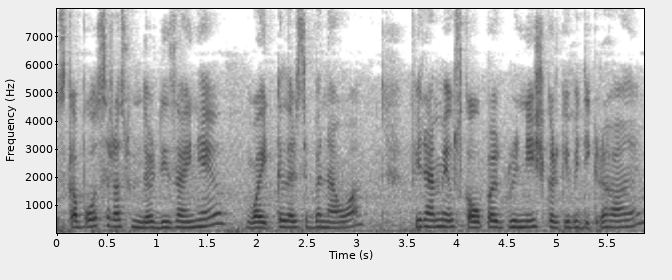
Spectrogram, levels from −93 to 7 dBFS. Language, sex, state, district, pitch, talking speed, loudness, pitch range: Hindi, female, Arunachal Pradesh, Papum Pare, 220 Hz, 215 wpm, -16 LUFS, 210-235 Hz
